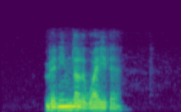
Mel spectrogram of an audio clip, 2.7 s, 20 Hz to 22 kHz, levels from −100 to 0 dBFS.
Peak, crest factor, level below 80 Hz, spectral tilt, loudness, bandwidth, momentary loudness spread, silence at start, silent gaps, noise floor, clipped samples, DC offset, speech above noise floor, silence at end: -4 dBFS; 14 dB; -56 dBFS; -7.5 dB/octave; -15 LUFS; 4.1 kHz; 20 LU; 0.7 s; none; -83 dBFS; under 0.1%; under 0.1%; 69 dB; 0.9 s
